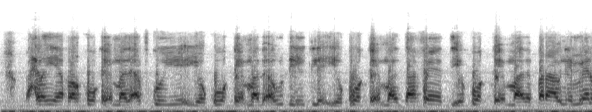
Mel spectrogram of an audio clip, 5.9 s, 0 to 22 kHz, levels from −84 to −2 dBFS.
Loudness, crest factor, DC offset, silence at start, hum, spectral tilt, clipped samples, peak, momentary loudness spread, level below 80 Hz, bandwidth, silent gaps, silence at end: -22 LUFS; 16 dB; under 0.1%; 0 s; none; -3 dB/octave; under 0.1%; -4 dBFS; 5 LU; -42 dBFS; 8.2 kHz; none; 0 s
